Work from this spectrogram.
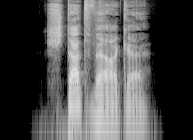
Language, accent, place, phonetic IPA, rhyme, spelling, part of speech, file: German, Germany, Berlin, [ˈʃtatˌvɛʁkə], -atvɛʁkə, Stadtwerke, noun, De-Stadtwerke.ogg
- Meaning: city utility companies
